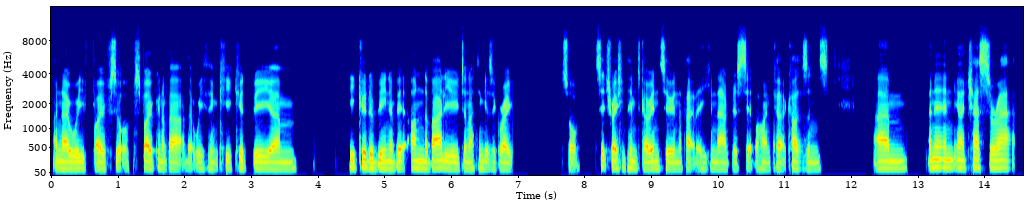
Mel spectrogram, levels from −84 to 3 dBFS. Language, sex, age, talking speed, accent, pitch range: English, male, 20-39, 225 wpm, British, 105-120 Hz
